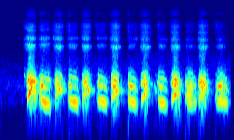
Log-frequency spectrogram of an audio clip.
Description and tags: Cat Pant
Sound of a panting cat.
cat, panting, tired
